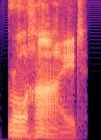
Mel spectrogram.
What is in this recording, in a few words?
"rawhide", British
